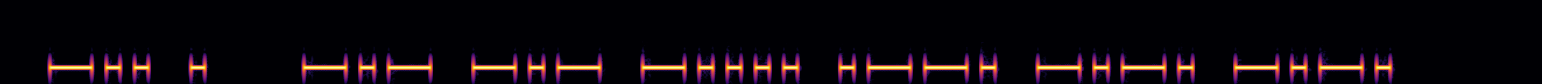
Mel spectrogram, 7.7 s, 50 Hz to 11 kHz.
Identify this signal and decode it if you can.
Morse code, heard as a keyed tone, about 17 wpm, 700 Hz. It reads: DE KK6PCC
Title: USA Callsign DE Callsign 17wpm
